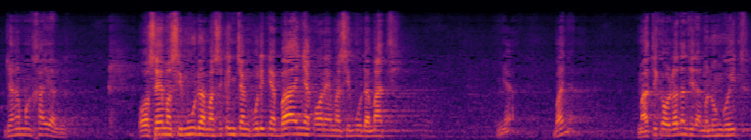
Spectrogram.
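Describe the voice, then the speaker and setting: A male preacher giving a sermon, telling stories in an animated way and questioning the audience. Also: a little high. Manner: animated storytelling with questions to the crowd. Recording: long hall reverb.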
